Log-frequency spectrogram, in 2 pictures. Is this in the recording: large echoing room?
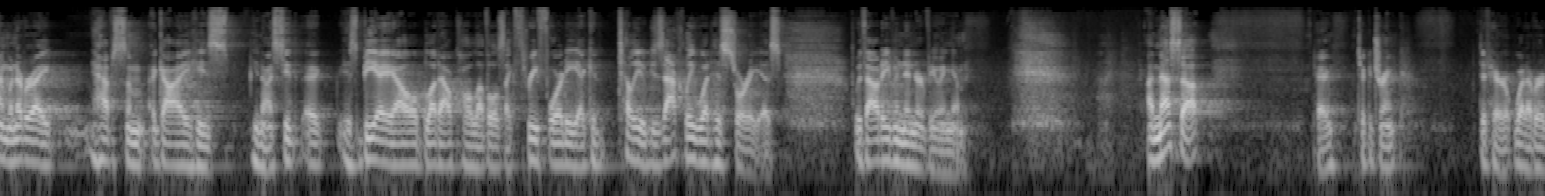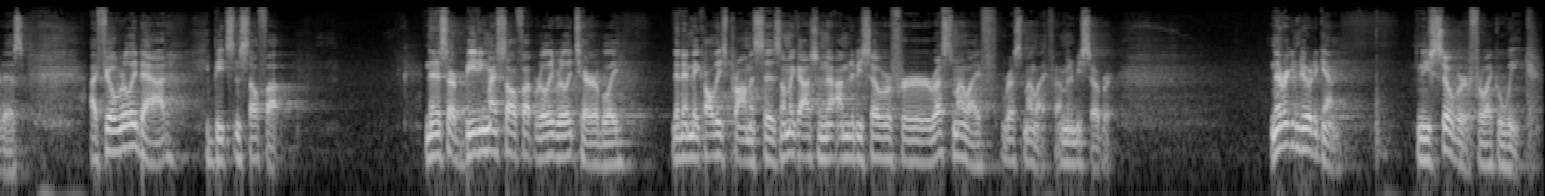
yes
